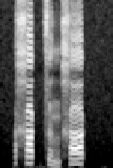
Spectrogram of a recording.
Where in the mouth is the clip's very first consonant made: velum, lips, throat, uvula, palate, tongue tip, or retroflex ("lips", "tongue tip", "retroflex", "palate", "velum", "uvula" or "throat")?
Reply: velum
